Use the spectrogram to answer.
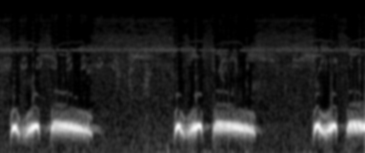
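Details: Male spotted dove's lure call, used to attract doves for hunting: a short wavering double note followed at once by a longer, level, hoarse coo. The phrase repeats about every two seconds, with a faint steady high hiss behind it.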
